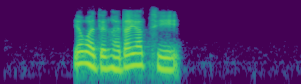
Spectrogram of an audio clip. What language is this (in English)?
Cantonese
